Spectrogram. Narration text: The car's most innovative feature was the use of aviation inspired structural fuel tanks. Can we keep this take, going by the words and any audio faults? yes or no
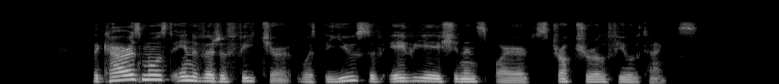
yes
